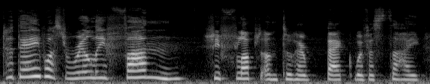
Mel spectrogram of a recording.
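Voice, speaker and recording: Brief: high, perky teenage villain girl, gushing, put on by a woman narrator. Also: lively intonation, unhurried, a bit bright. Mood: wistful. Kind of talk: podfic character voice.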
